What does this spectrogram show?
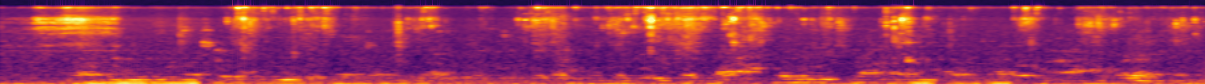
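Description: Close-miked eating: chewing and wet mouth smacks, with irregular squishing as rice and curry are mixed by hand.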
